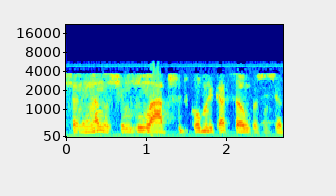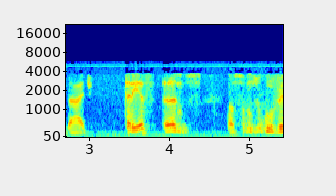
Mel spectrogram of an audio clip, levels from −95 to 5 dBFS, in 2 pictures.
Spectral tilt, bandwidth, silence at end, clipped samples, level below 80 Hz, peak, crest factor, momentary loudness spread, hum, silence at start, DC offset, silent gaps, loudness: -2 dB/octave; 5.8 kHz; 0 s; under 0.1%; -52 dBFS; -4 dBFS; 18 dB; 13 LU; none; 0 s; under 0.1%; none; -22 LUFS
